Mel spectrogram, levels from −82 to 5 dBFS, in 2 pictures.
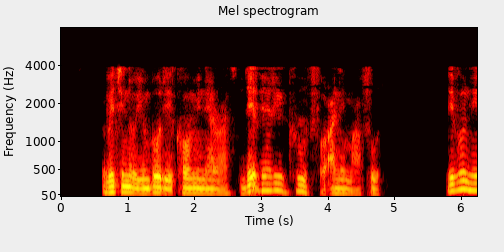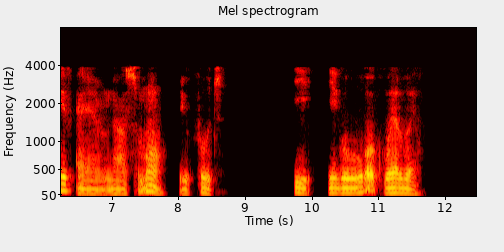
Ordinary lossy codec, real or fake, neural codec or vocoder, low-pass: AAC, 16 kbps; fake; codec, 16 kHz in and 24 kHz out, 2.2 kbps, FireRedTTS-2 codec; 7.2 kHz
